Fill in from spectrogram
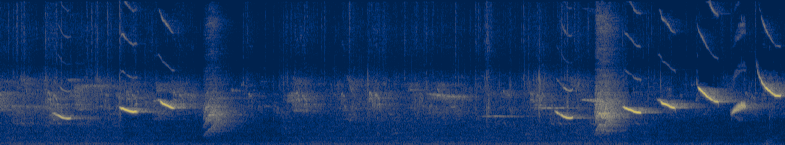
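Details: Pileated finch (Sporophila pileata), called caboclinho branco, sings loud, piercing downslurred whistles in two rapid runs separated by a quieter stretch of background twittering and hiss.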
